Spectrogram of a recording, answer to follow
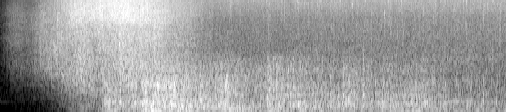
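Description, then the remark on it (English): A deep roll of thunder swells in over the first two seconds and rumbles on beneath a steady, heavy summer downpour pouring from a pitch-black night sky, loud, with no voices. “The fresh summer rain was pouring out of the pitch-black night sky as BC headed into a jeep.”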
